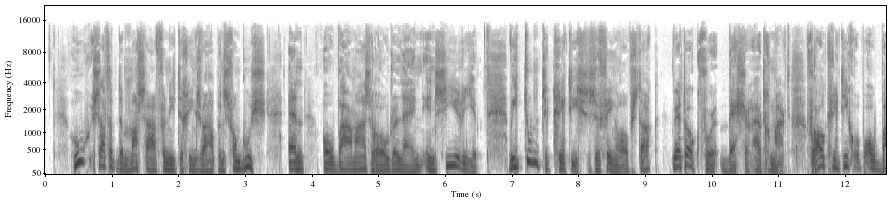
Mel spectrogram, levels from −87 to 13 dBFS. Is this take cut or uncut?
cut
